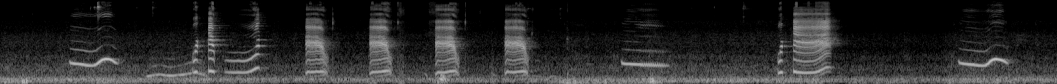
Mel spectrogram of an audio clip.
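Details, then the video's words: A singing, dancing pet ringneck parakeet produces a long run of harsh clipped squawks mixed with wavering whistled notes and rising chirps, bursts coming every second or so over a low steady hum. "amazing singing and dancing parrot"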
